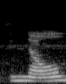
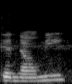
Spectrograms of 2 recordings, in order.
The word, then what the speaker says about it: gnome: say any names but she doesn't pronounce it gnome she pronounces it gomi and every time I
